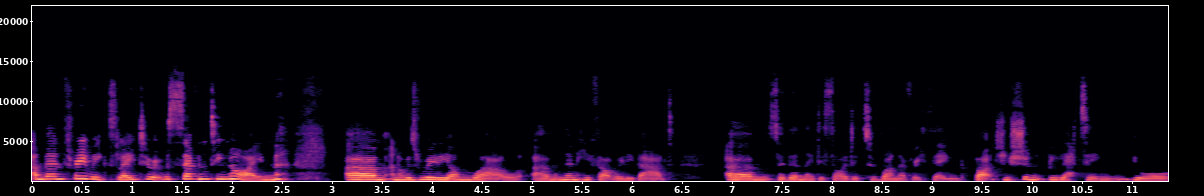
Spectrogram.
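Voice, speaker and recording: With a British accent, a woman speaks at a moderate pace in a fairly high pitch, her dark, mellow tone somewhat breathy, her pitch variation ordinary, and the recording very clean over a silent background. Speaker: nutritional therapist. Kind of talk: talk.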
